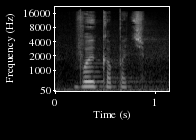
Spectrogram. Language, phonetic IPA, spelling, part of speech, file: Belarusian, [ˈvɨkapat͡sʲ], выкапаць, verb, Be-выкапаць.ogg
- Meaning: to dig, to dig up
